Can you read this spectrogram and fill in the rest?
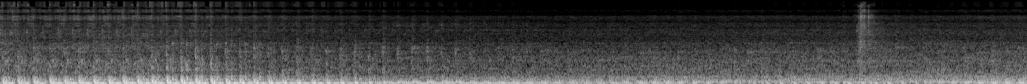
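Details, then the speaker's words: Suzuki VS1400 Intruder V-twin, cold start after carb work: low, lopsided, weak idle thump; front cylinder warming, rear ice cold and not firing; rear carb needle stuck in emulsion tube, debris possibly from a breaking-down air filter. "Front one's starting to feel a little warm. The back one feels ice cold."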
